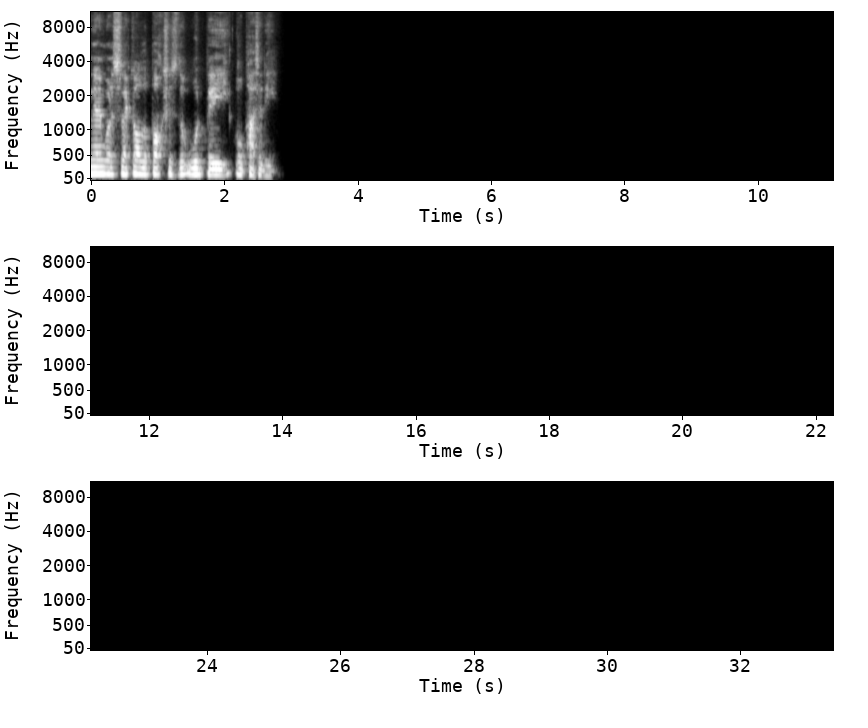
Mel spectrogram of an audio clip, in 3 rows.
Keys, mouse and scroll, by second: 1.9 click, 3.6 c, 30.4 click.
